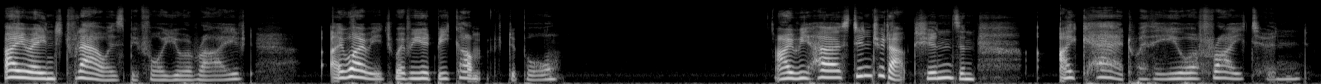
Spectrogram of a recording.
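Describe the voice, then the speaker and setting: A woman's voice: high voice, no echo. A woman whispering as an obsessive British kidnapper girlfriend. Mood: brooding. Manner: soft whispering, slow musing monologue. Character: obsessive romantic young woman kidnapper, calm and reflective. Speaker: ASMR roleplay creator. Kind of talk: ASMR roleplay.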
